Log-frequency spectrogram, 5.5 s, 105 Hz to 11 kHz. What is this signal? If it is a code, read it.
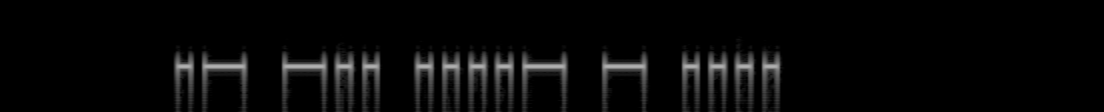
Morse code, heard as a keyed tone, about 18 wpm, 700 Hz. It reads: AD4TH
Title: Speed Racing - USA 2x2 Call Signs 15wpm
